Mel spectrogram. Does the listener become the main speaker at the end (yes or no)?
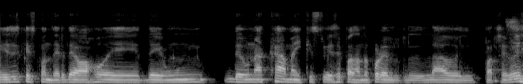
yes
